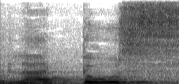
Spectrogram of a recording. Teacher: Latus maksudnya sin mati, iaitu huruf hamas. Kita kena keluarkan dia punya hamas, latus, biar bunyi. Okey, nyatakan kematian dia.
